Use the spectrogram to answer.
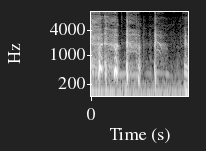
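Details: Several short, dry cough bursts in quick succession from a pregnant woman at 21 to 23 weeks who has a bad cold and has been coughing a lot.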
